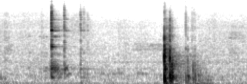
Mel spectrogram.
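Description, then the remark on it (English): Three metal cooking pots used as props during a church sermon are set down with clanking, clinking impacts, one around half a second in and a louder cluster near the end, with faint background hum. “We can have three pots.”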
